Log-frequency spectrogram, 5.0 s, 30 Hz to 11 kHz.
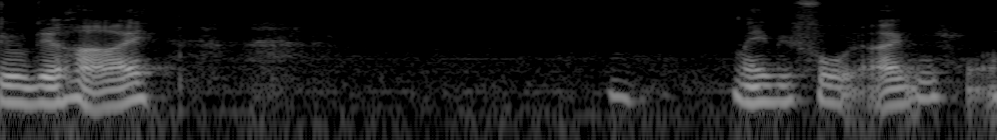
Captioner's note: pauses for 3 seconds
